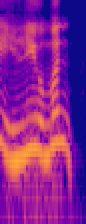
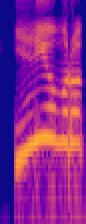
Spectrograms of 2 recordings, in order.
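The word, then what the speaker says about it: ileum: 그 대표적인 예로는 리엄 첫 번째 일리움은 장골 그리고 두 번째 일리움은 회장골과 회장의 발음은 일리움으로 동일하나 장골은 골반의 일부분이고 회장은 소장의 한 파트로 스펠링에 따라 지칭하는 신체 기관이 다릅니다.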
